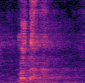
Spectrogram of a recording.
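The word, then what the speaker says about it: mother: করি আপনারা বুঝতে পারবেন এম ও টি এইচ ই আর কি হয় মতিয়ার যে কি হয় আসলে উচ্চারণটা মতিয়ার আমরা বলি কি মাদার মাদারে দেখলে এম এ লাগবে তাই না দেখেন বানানের সাথে উচ্চারণের মিল নাই তার মানে হলো জগা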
